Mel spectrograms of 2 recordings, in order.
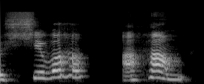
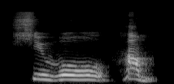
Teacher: So you have Shiv o aham. And since this o is followed by a, you again have a vowel sandhi where a is elided, replaced by this avgraha sign, avgraha symbol, and is not pronounced.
